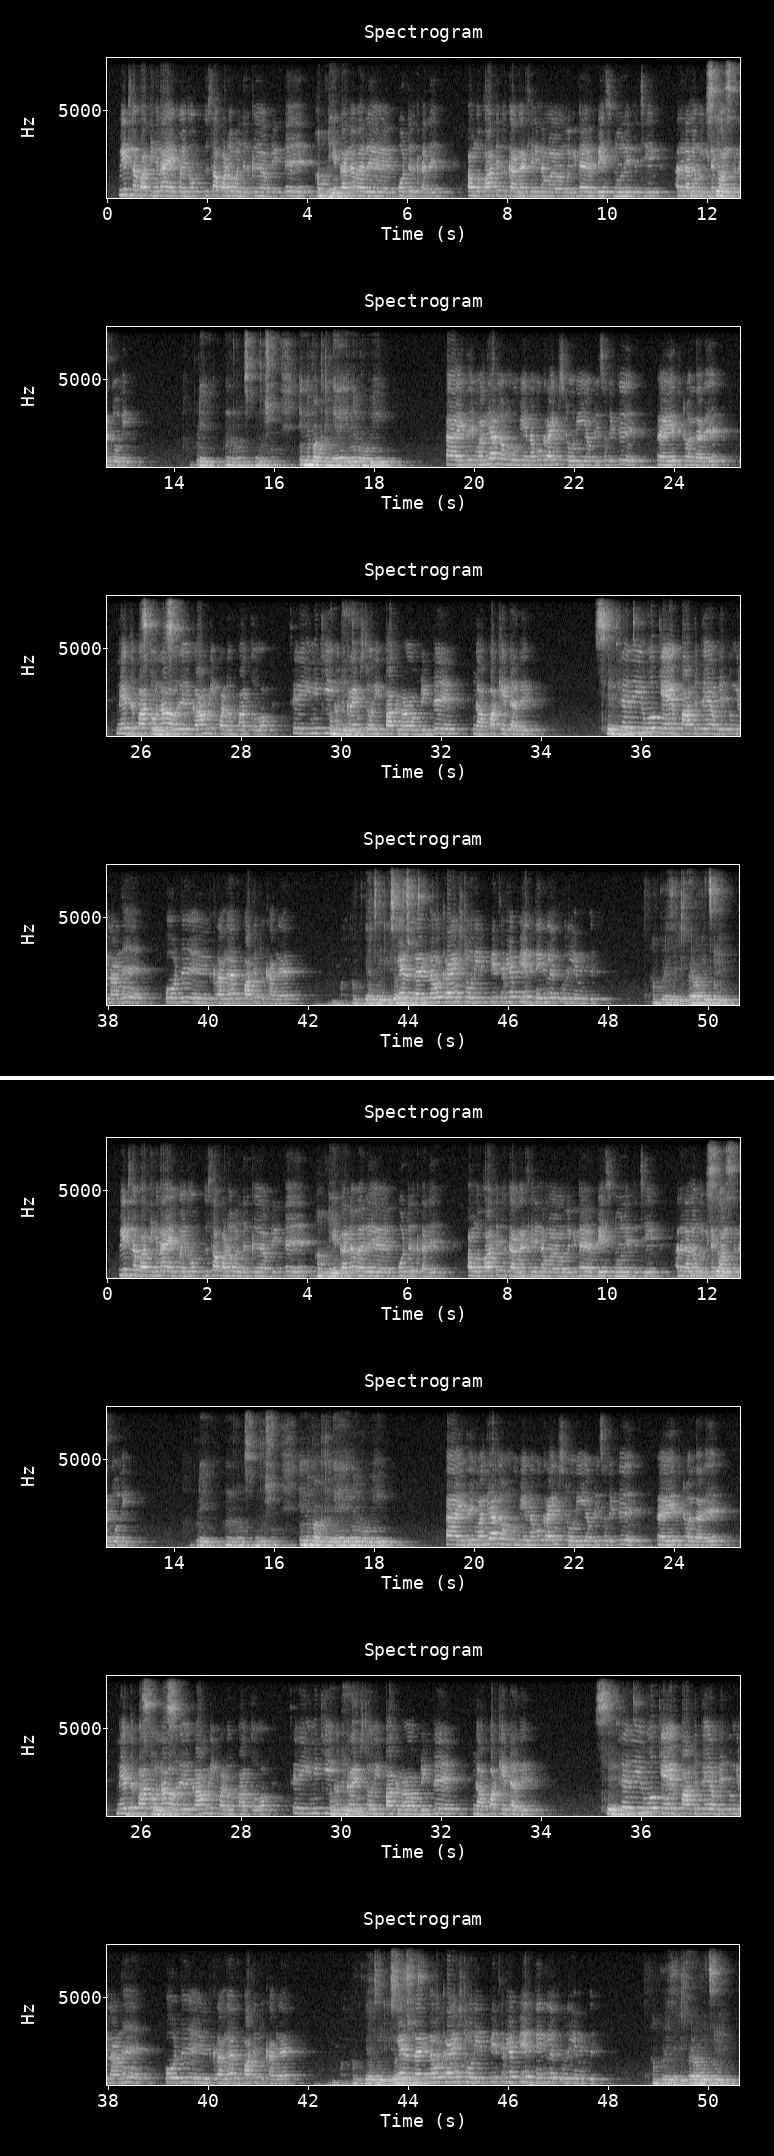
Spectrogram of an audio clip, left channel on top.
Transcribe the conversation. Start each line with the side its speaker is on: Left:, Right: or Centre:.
Centre: வீட்ல பாத்தீங்கன்னா இப்ப ஏதோ புதுசா படோ வந்திருக்கு அப்டின் டு
Left: அப்டியா
Centre: எ கணவரு போட்டுருக்காரு அவங்க பாத்துட்ருக்காங்க சரி நம்ம உங்ககிட்ட பேசணுனு இருந்துச்சு அதனால உங்க கிட்ட
Left: செரி
Centre: கால்
Left: செரி
Centre: பண்ண தோழி
Left: அப்டியா ம் ம் சந்தோஷோ என்ன பாக்குறீங்க என்ன மூவி
Centre: ஆ இது மத்யான மூவி என்னவோ க்ரைம் ஸ்டோரி அப்டி சொல்லிட்டு அ ஏத்துட்டு வந்தாரு நேத்து பாத்தோன்னா
Left: செரிங்க ஸ்
Centre: ஒரு காமெடி படோ பாத்தோ சேரி இன்னிக்கி
Left: அப்டியா
Centre: கொஞ்சோ க்ரைம் ஸ்டோரி பாக்கலா அப்டின்ட்டு எங்க அப்பா கேட்டாரு
Left: செரிங்க
Centre: சரி
Left: தோழி
Centre: ஓகே பாத்துட்டு அப்டியே தூங்கிலான்னு போட்டு இருக்குறாங்க அது பாத்துட்டு இருக்காங்க <unintelligible>
Left: அப்டியா தோழி சந்தோஷம்
Centre: இந்த
Left: தோழி
Centre: என்னமோ க்ரைம் ஸ்டோரி செ செரியா பேர் தெரில தோழி எனக்கு
Left: அப்படியா தோழி பரவால்ல தோழி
